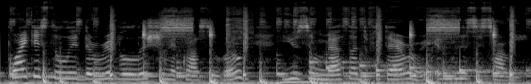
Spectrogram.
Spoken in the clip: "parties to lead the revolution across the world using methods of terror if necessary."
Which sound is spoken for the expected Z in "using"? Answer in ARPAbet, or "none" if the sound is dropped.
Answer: Z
